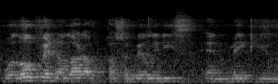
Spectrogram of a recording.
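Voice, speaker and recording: This guest speaker, a man in his forties from Mexico who grew up speaking Spanish, talks earnestly to students with a Mexican accent, gesturing all the while. His pitch is on the high side with little movement, and he speaks briskly. The recording is from a far camera in an echoey room, distant and noisy.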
